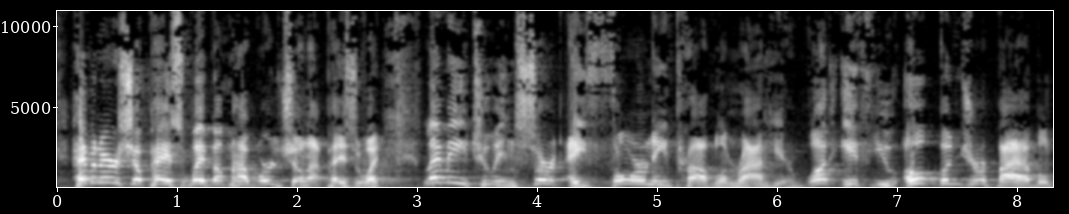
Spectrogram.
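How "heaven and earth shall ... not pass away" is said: brisk, raised solo recitation; fast solo reading. Shown as a demonstration. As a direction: rattle off the verse fast. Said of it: "allow me right here".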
